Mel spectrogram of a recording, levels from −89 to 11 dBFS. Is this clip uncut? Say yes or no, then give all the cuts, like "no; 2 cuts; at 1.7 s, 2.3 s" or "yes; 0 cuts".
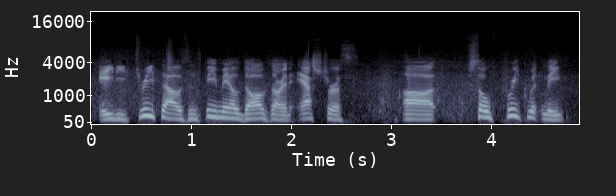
no; 1 cut; at 1.1 s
